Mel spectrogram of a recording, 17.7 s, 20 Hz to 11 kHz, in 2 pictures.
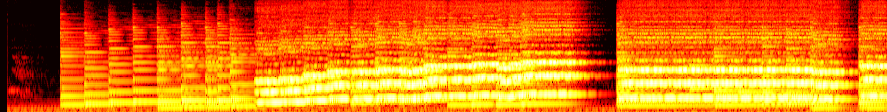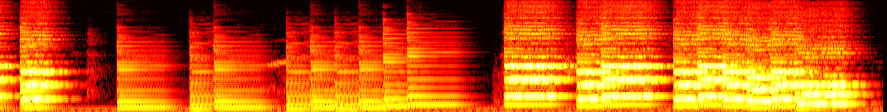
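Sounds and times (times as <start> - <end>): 
mezzo-soprano singing: 2.2 - 9.7, 13.9 - 17.7.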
